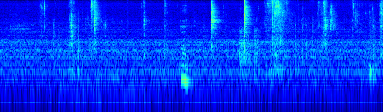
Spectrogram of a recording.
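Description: Close-miked eating of corn on the cob coated in seafood boil sauce: scattered wet crunches and mouth sounds as the kernels are bitten off, with two short falling hums from the eater, over a faint steady hum.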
